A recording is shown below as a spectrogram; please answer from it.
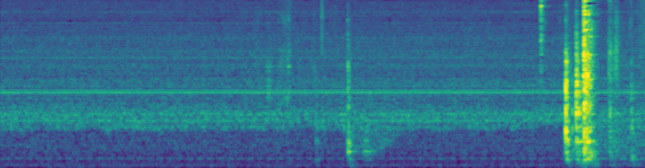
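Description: Quiet workshop room tone with a faint steady high whine, a light tap about three and a half seconds in, then a quick cluster of knocks and clatters near the end as wooden boards and tools are handled on a wooden workbench.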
